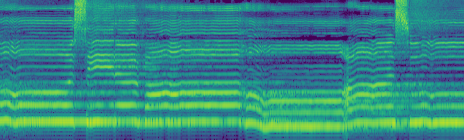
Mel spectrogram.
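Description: A single voice singing an unaccompanied Urdu nazm, holding long drawn-out notes that bend slowly in pitch, dipping lower about halfway through and rising back near the end, with short hissy breaths between phrases.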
